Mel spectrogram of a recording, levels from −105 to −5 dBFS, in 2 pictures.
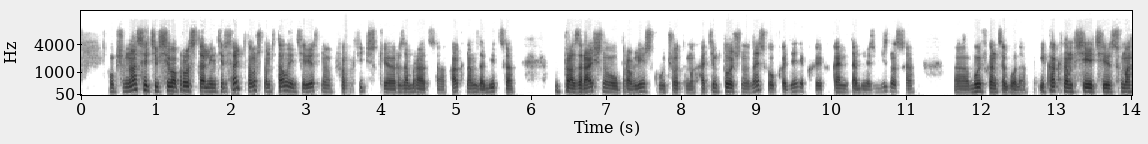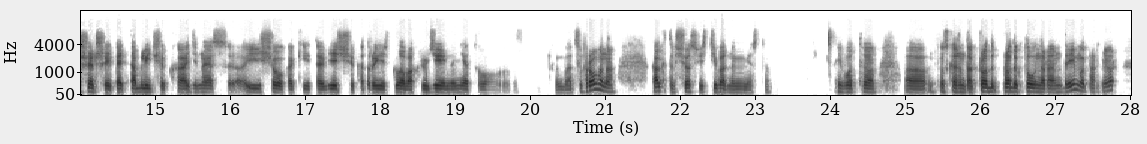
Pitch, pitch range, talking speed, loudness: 115 Hz, 110-125 Hz, 165 wpm, -31 LUFS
